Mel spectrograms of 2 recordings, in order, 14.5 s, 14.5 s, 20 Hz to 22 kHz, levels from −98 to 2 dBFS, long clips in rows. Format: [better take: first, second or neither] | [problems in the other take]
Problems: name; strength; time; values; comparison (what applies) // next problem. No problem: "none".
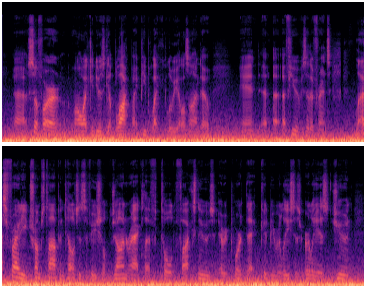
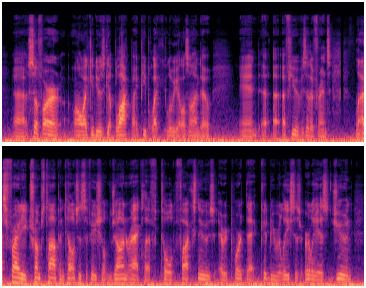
second | low rumble; loud; throughout; 5 dB below the speech; faint in the second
